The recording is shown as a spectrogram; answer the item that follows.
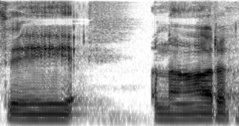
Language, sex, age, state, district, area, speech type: Punjabi, male, 30-45, Punjab, Ludhiana, urban, spontaneous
